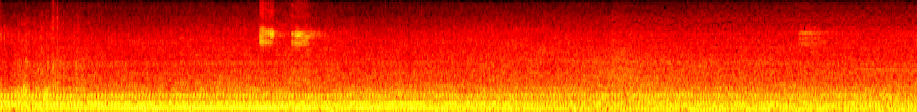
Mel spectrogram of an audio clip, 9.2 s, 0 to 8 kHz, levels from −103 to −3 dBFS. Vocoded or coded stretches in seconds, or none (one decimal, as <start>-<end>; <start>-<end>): none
